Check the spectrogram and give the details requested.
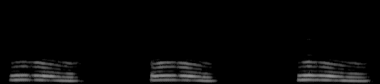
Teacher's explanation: the letter L sounds like o ooh make sure your tongue is behind your teeth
